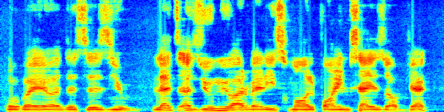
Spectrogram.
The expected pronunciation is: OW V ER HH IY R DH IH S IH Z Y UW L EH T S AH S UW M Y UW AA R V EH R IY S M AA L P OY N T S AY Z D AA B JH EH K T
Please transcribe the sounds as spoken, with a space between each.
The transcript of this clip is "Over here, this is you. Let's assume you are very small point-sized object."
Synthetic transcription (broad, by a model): OW V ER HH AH R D IH S IH Z Y UW L EH T S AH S UW M Y UW AA R V EH R IY S M AA L P OY N T S AY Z AA B JH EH K T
